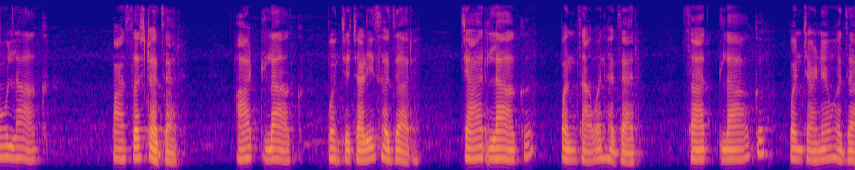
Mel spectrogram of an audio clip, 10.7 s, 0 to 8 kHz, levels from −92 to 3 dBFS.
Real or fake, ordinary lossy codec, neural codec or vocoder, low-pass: fake; none; codec, 16 kHz, 16 kbps, FreqCodec, larger model; 7.2 kHz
